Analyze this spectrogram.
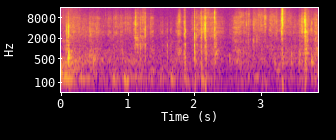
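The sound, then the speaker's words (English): Soft, scattered rustling and light crinkles of paper sheets, dropped on the floor, being picked up again, a string of quiet irregular handling noises with no talking. “Just picking up the bits of paper I dropped on the floor.”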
